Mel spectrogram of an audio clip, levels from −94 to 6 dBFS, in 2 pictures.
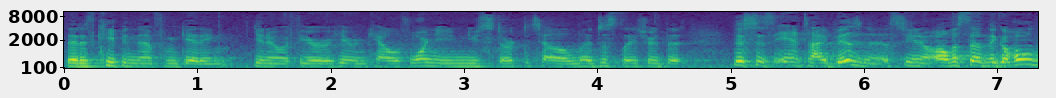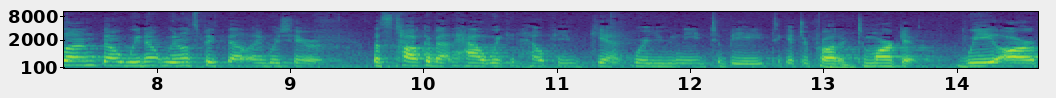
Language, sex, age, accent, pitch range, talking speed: English, female, 40-59, American, 180-225 Hz, 265 wpm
